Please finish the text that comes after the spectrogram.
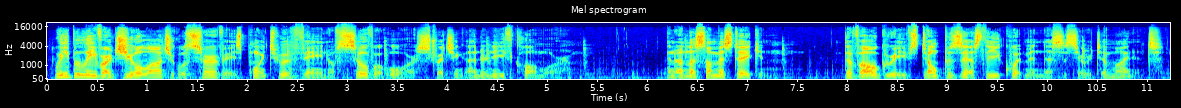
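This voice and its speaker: A man playing a suave, calculating man of wealth in a period audio drama, formal and smoothly insinuating. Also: low-pitched, very animated, normal speed, slight background noise.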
